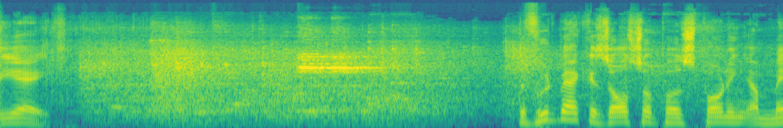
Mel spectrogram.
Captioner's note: machines echoing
